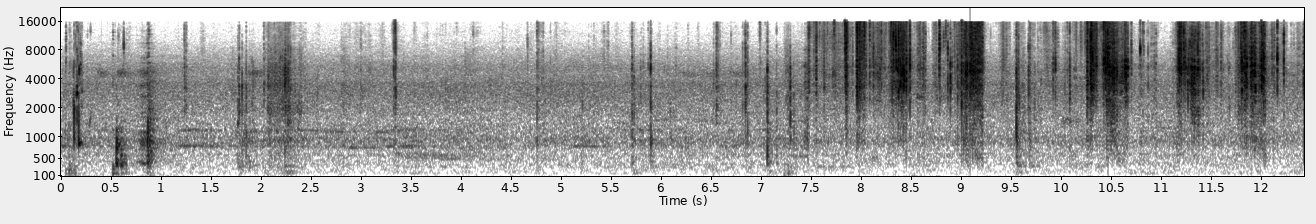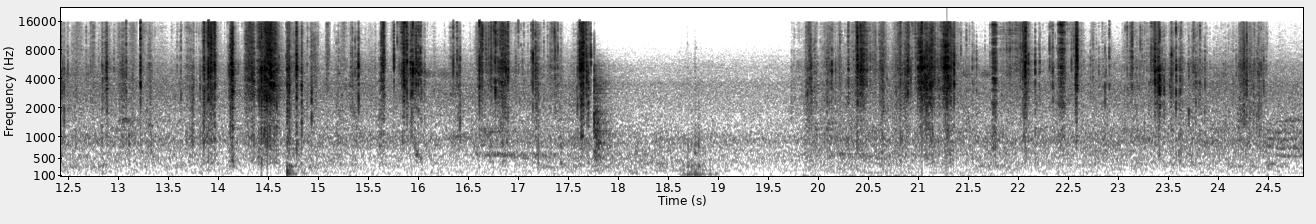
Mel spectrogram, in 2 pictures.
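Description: Dry red-onion skins crackling and tearing as a small knife peels them, in quick clusters of crisp crackles with a short lull partway through. At the very start, tomatoes splash into a clay bowl of water.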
